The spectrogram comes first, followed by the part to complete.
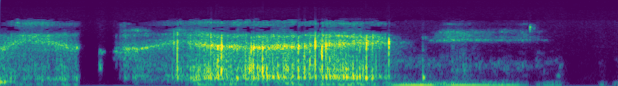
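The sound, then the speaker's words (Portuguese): A loud gurgling slurp of chimarrão (mate tea) being sucked through a metal straw, one sustained rasping draw of about two seconds that trails off into a few short sputters, in very cold weather in the south. “Ruído de mate.”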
